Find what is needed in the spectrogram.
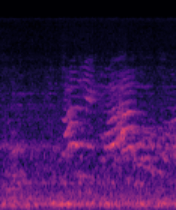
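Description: Young children's high-pitched voices chattering and calling, louder in the second half, over a low steady background hum.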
